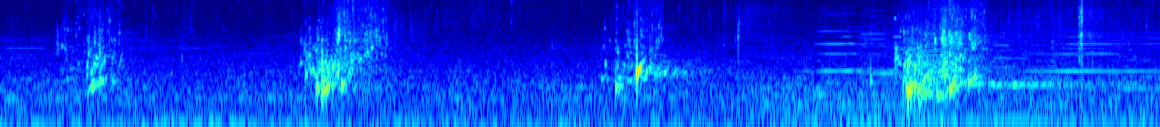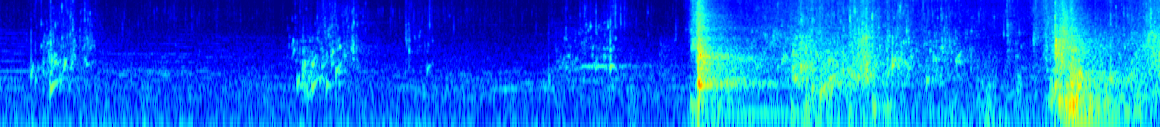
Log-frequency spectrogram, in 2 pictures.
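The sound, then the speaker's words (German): Canal water in Venice laps and sloshes irregularly against a hard edge, a series of splashes and gurgles at uneven intervals as waves from many boats passing back and forth overlap, growing into heavier, choppier slapping toward the end. “Durch die vielen hin- und herfahrenden Boote werden die Wellen konfus. Sie überlagern sich und es entsteht ein großes Durcheinander im Wasser.”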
